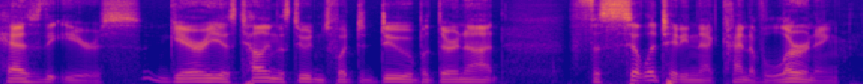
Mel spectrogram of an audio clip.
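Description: In a very clean recording with a silent background, a man with an unremarkable speaking voice talks at a moderate pace, his fairly low pitch showing ordinary variation, the sound dry and close with no echo. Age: 30s. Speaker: podcast host and high school music teacher. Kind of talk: casual chat. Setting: live stream.

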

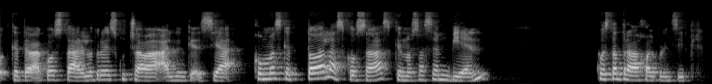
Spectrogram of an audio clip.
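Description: Here is a woman with an ordinary speaking voice, fairly high in pitch and with ordinary pitch variation. She moves at a fairly quick pace over a quiet background. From Mexico. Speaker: fitness instructor and running coach. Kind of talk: casual interview.

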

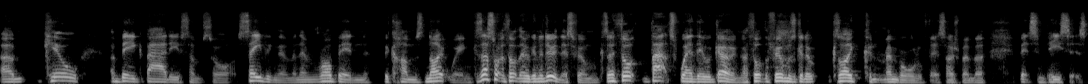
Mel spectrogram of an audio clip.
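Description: Speaking at a very fast pace, a man with a medium-pitched, somewhat breathy voice uses lively intonation in a dry, close recording with no echo. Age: 20s. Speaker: podcast co-host. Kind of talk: casual chat.

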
